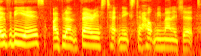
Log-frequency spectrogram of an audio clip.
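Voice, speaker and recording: A woman with a British accent talks at a fairly quick pace. Her voice is fairly low, with lively intonation. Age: 30s. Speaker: news correspondent and producer. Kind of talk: news report.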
